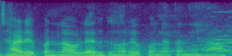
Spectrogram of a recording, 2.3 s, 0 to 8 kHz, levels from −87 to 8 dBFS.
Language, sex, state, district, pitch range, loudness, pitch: Marathi, female, Maharashtra, Gondia, 180-185 Hz, -19 LUFS, 185 Hz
